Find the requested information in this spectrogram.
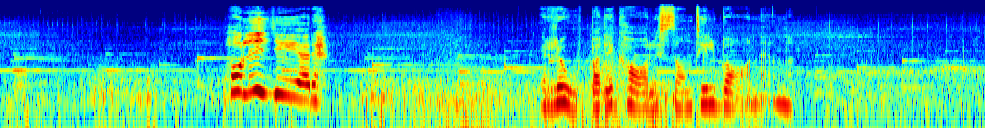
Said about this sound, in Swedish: Vinden tog fart och plötsligt var de mitt i en hemsk orkan.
